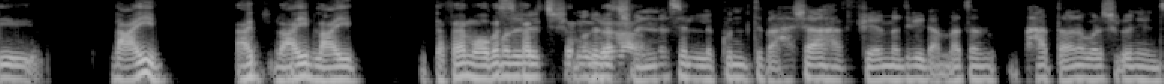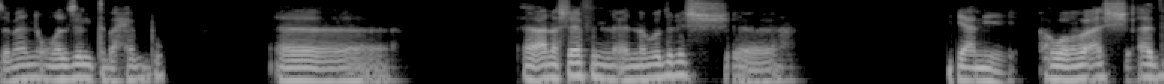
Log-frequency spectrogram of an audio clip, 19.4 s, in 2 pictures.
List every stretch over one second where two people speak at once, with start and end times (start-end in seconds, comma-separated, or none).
4.1-5.4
